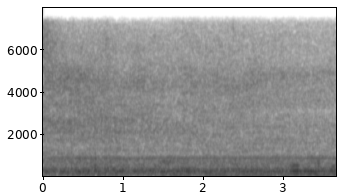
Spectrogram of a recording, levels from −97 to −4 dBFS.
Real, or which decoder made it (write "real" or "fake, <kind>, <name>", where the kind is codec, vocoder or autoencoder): real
